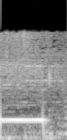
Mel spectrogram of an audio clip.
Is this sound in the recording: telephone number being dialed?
yes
